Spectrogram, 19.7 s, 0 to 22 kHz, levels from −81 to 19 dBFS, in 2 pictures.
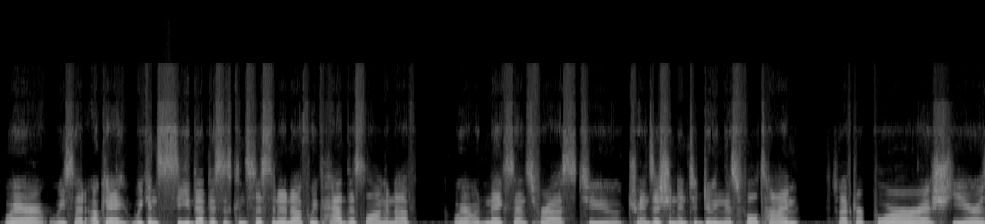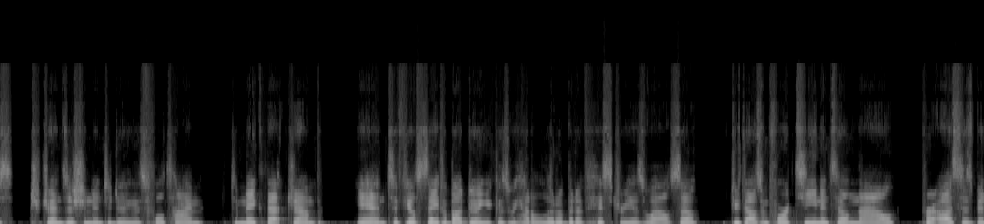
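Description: Opus voice compression runs throughout the speech, its hybrid coding of coarse excitation giving a muffled, hoarse, slightly robotic sound that fits a bitrate around 16 kbps.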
